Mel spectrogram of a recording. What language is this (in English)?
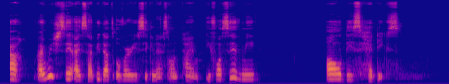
Nigerian Pidgin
